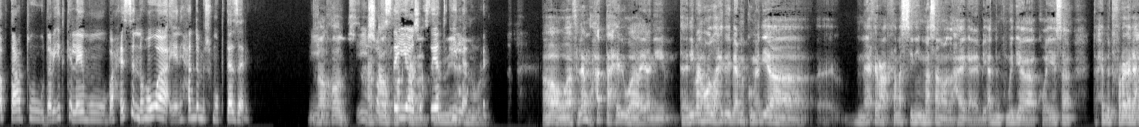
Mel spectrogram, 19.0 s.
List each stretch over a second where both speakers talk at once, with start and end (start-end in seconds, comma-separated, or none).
6.1-7.8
